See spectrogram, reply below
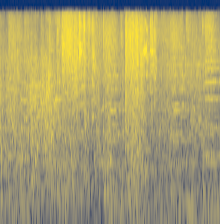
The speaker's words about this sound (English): The buckling bonnet scrapes along the rear of the bus. Its rear emergency door shears off its hinges. Sparks fly as the truck is dragged round the side of the bus.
